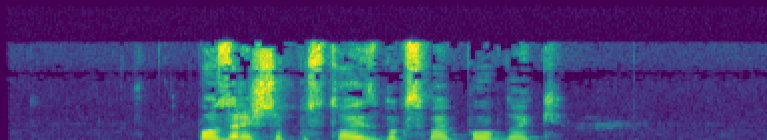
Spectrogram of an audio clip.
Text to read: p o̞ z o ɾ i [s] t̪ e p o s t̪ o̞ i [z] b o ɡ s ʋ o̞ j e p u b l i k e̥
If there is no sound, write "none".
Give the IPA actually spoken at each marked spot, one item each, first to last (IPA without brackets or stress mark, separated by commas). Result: ʃ, z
